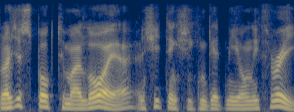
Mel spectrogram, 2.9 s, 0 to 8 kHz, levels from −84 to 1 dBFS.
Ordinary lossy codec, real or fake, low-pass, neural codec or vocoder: AAC, 48 kbps; real; 7.2 kHz; none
